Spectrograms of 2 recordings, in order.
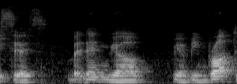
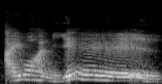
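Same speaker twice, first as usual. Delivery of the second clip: high cheer of victory; excited; 8 semitones higher, 4 dB louder, much slower than usual. Real, not acted. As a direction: cheer it out, thrilled. Celebrating the win.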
